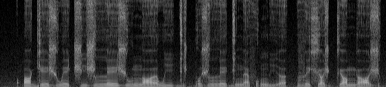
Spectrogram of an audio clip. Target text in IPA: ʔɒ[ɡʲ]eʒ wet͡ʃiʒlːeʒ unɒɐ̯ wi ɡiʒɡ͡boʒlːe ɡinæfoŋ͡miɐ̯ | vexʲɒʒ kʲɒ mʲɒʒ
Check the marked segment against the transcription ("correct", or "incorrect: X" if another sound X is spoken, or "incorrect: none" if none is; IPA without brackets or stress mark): correct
